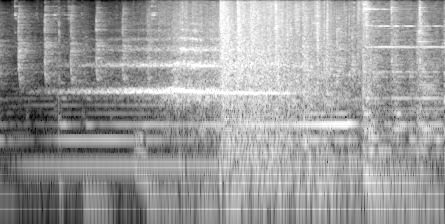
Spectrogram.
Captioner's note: sound of a bike crashing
